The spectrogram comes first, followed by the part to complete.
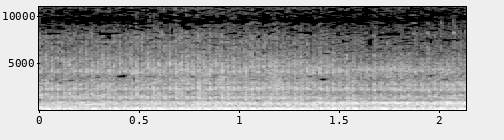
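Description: Engine of a loaded pickup truck running low and steady as it moves off.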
